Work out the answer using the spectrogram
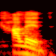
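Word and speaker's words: খালিদ: খুব হর হামেশা বলি খালেদ বলি না খালেদ খালেদ আসলে হবে হচ্ছে খলিদ খলিদ খলিদ খলিদ কারণ ল এর কাসরা আছে তাহলে খলিদ তার মানে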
